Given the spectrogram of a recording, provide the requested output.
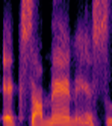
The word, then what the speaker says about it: exámenes: You know when I say exámenes, like what? Exámenes. Nobody says exámenes. If I didn't write in an accent mark, it would have to be pronounced exámenes. It's not pronounced that way. It's exámenes.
